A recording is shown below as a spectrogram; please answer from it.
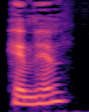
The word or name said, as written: hømhøm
